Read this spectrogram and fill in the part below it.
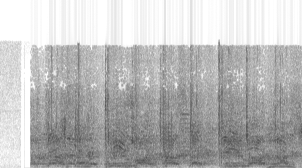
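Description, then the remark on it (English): A large crowd of Afghan protesters outside the UNHCR office in New Delhi, India, demanding refugee status after the Taliban takeover, chants slogans in unison, loud voices rising and falling in a steady, repeated rhythm after a brief moment of quiet at the start. “These slogans by Afghans living in New Delhi have been ringing in the aftermath of the swift Taliban takeover outside the office of UNHCR, the United Nations Refugee Agency.”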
